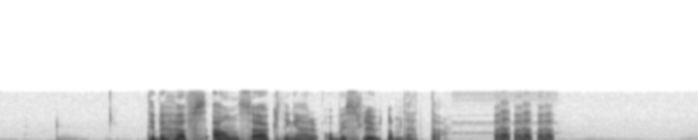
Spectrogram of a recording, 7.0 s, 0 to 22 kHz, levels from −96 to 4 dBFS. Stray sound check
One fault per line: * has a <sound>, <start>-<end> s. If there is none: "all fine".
* has a laugh, 5.0-5.6 s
